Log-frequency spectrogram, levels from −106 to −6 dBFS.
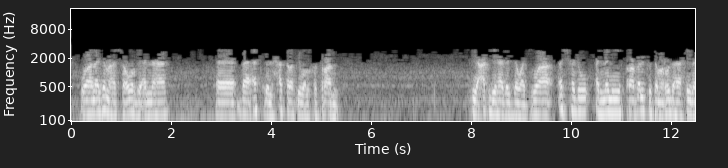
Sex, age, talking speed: male, 30-49, 75 wpm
